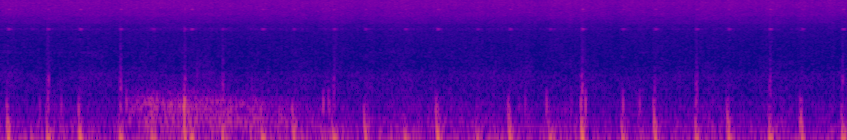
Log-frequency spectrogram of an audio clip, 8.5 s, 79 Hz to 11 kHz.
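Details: Female heart auscultated with several different stethoscopes via microphone, moving Erb's point, mitral, tricuspid, aortic, then pulmonic; soft regular two-part heartbeat about 80/min, brief rubbing noise near start; normal heart sounds.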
